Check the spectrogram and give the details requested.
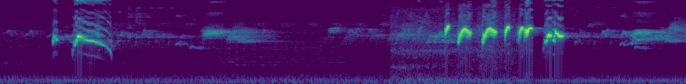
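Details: A female red-whiskered bulbul sings to stimulate males, giving a bright whistled phrase and then a quick run of five or six liquid, bouncing notes, with a low hum underneath.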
